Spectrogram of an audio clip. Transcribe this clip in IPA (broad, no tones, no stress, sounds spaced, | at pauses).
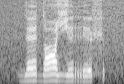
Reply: ɡ ɛ d ɑ ʑ ɪ r ɪ ʂ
